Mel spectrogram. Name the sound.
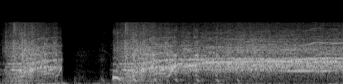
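crowd cheering sound effect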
